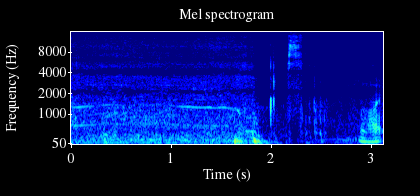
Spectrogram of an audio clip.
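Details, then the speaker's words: 2003 Audi A4 B6 with driver-side electric windows not working: passenger window tested from its own switch, ignition on, gives a steady, even motor hum for about 1.5 seconds ending in soft clunks; passenger window motor running normally. "if i uh check the passenger one using the switch over here it works"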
